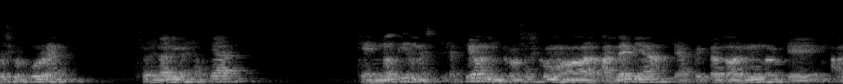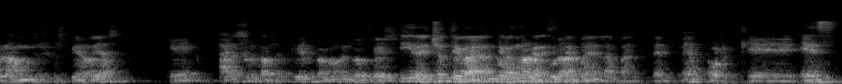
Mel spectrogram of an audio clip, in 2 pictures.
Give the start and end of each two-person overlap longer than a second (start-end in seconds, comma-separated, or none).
13.0-14.4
